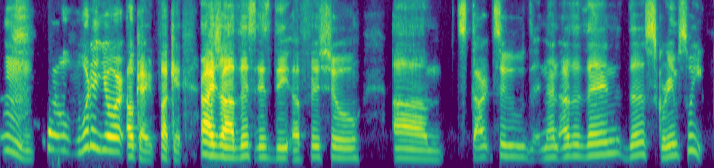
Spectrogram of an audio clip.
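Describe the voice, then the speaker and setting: A man's voice: fairly high pitch, animated, a little slow, slight background noise. A man hosting a casual podcast chat, laid-back, laughing often and swearing casually. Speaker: podcast host.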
